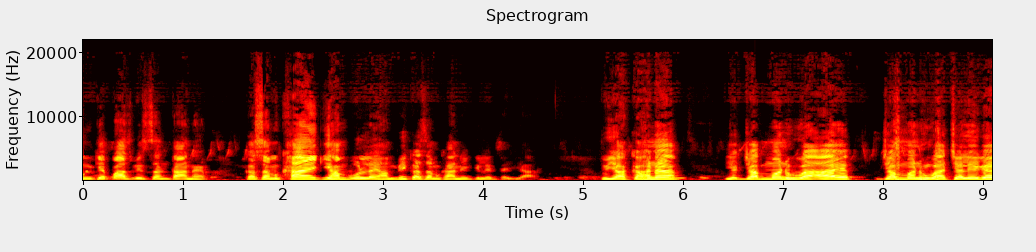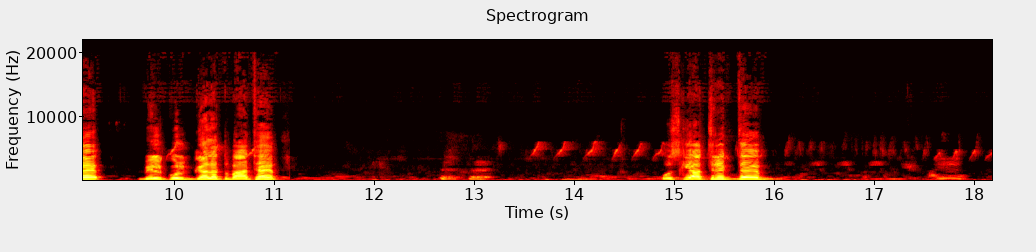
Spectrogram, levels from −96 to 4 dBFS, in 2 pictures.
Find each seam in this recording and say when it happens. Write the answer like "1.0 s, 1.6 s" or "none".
none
